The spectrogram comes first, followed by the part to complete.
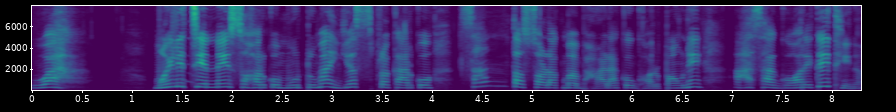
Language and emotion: Nepali, surprised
